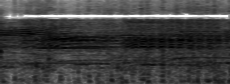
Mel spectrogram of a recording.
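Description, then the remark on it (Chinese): Sheep bleat continuously as they chase someone, a dense overlapping chorus of wavering, nasal cries filling the whole stretch at steady loudness, with no talking. “哎，你们不是绵羊吗？怎么跟斗牛一样啊？”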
